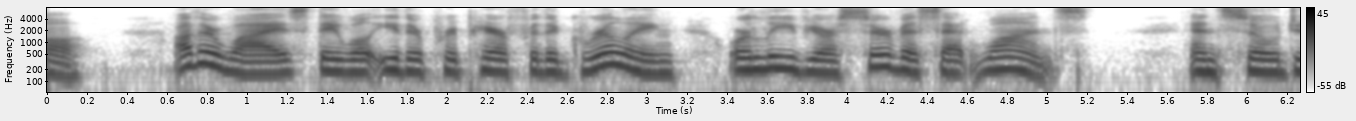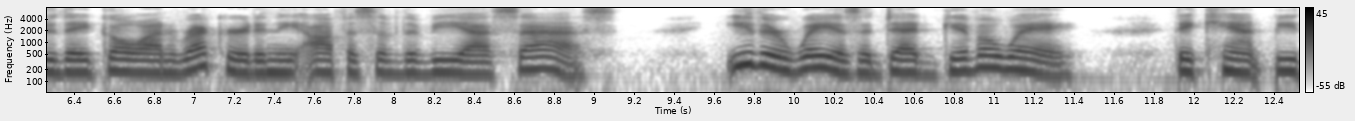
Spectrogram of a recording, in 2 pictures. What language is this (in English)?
English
